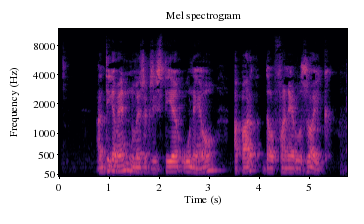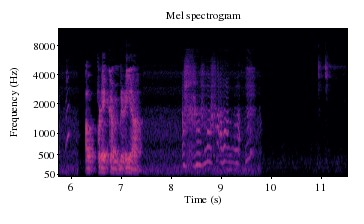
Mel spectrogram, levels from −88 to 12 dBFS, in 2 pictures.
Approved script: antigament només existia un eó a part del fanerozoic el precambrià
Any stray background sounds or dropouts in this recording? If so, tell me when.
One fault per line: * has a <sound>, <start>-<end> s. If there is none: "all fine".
* has a laugh, 5.7-6.0 s
* has a laugh, 8.2-9.8 s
